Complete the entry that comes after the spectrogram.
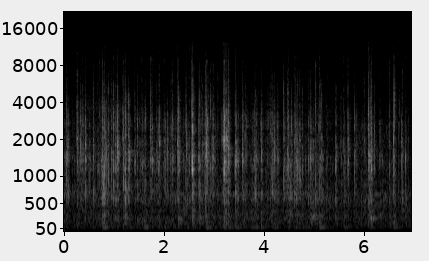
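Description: Fingertips type and press keys on a full-size, backlit plastic RGB computer keyboard. A quiet, steady stream of rapid, uneven keystrokes sounds as short, clicky taps centered in the midrange around 1 kHz with a little high brightness. Each tap stops almost instantly, with no bass and no ring.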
